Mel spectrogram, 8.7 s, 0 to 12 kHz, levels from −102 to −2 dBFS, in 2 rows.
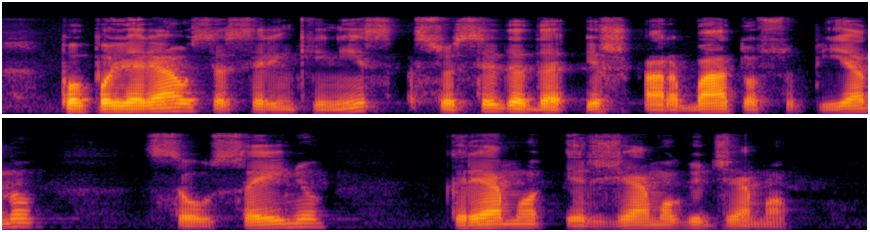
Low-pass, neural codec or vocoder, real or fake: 7.2 kHz; none; real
